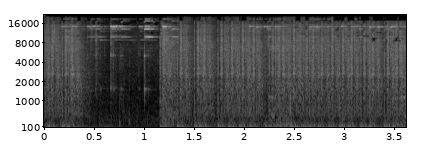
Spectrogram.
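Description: Gunfire in the video game Alien Invasion 2, rapid automatic shots forming a dense, continuous rattle after a brief lull, loud and close.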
